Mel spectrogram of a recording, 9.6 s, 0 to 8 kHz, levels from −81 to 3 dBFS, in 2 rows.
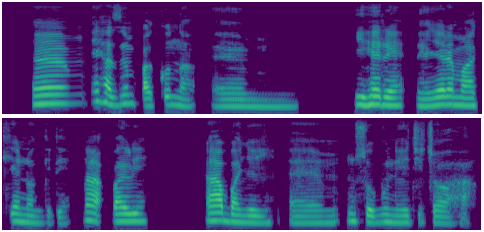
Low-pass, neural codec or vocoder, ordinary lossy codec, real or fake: none; none; none; real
